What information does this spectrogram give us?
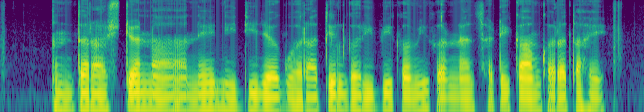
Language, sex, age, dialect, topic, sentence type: Marathi, male, 18-24, Varhadi, banking, statement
